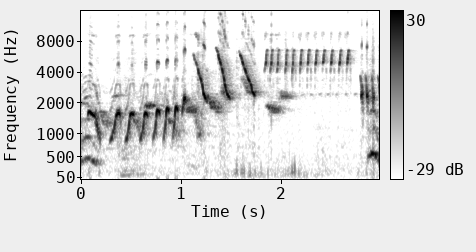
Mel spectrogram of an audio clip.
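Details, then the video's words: Young wild White-rumped shama in forest sings: a quick run of rich fluting notes, then loud sweeping whistles and a fast, even trill of bright ticking notes. "TEMBAKAN ALAM MURAI MUDA HUTAN"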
